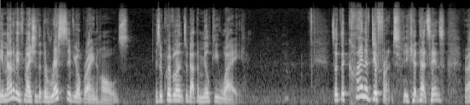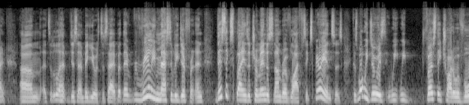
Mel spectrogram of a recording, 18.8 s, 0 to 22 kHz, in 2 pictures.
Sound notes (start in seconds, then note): 5.6 laughter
